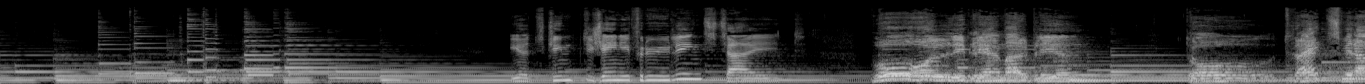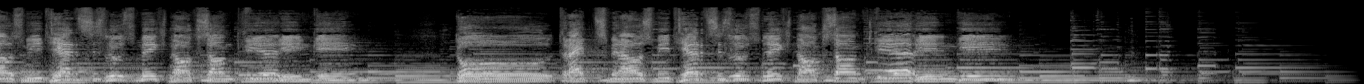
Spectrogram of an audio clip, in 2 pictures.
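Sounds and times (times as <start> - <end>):
lied art song: 0.2 - 26.3.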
